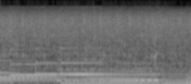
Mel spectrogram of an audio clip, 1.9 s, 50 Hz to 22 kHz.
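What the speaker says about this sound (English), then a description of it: "It really did start raining." Rain in the video game Mother 3, a soft steady patter and hiss laid under sustained musical tones, quiet and continuous throughout.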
